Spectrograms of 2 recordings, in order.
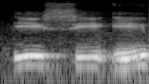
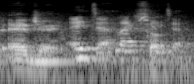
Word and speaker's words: Ece: All right, so my dear friend, her name is spelled E-C-E, but in Turkish, the C is a J, right? Yes. So it's Ece.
